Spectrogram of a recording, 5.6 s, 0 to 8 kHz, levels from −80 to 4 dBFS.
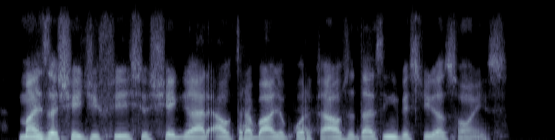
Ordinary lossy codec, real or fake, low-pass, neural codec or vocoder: Opus, 24 kbps; real; 7.2 kHz; none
